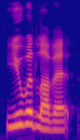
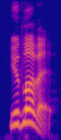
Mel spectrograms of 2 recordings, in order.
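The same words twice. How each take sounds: First: WOULD stressed, then falling. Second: LOVE punched high and loud; stress on LOVE. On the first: Host insisting to listeners about the Pura, stress on WOULD. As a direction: lean on the word WOULD. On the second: Host urging listeners to buy a Pura, stress on LOVE. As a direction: hit LOVE high, then fall. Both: Real, not acted.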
